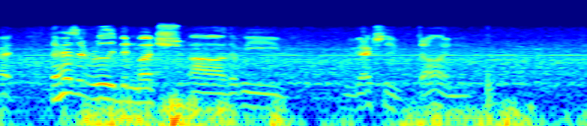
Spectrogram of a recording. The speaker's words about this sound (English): They're in the cleanup process now, so you might hear a little hum in the background of the water machines flowing, pumping through the tubes.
